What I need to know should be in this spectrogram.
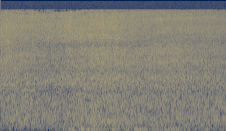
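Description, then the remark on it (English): Steady ocean surf washes continuously against a shore as the sea ebbs away, a broad, even roar of waves with slight swells in intensity and no voices. “You will notice the sea is ebbing away from you.”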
